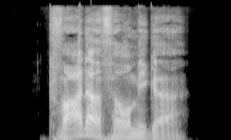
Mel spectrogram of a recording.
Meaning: inflection of quaderförmig: 1. strong/mixed nominative masculine singular 2. strong genitive/dative feminine singular 3. strong genitive plural
- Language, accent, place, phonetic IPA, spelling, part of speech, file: German, Germany, Berlin, [ˈkvaːdɐˌfœʁmɪɡɐ], quaderförmiger, adjective, De-quaderförmiger.ogg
